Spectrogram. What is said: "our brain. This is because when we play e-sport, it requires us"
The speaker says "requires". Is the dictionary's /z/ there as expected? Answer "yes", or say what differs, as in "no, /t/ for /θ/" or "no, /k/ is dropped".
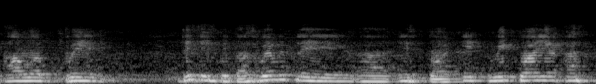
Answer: no, /z/ is dropped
